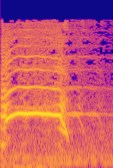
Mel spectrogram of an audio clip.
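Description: A woman lets out a single loud, high scream that holds steady, then drops sharply in pitch and trails off into quiet.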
